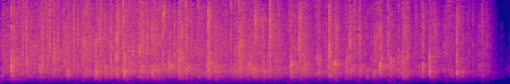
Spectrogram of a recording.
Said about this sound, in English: So clap a lot so they know you're happy.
